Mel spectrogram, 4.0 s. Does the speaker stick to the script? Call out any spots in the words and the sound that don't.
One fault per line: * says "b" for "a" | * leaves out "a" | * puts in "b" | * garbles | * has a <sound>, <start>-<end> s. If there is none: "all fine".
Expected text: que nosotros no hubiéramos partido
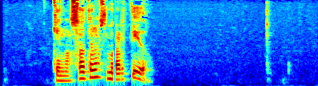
* leaves out "hubiéramos"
